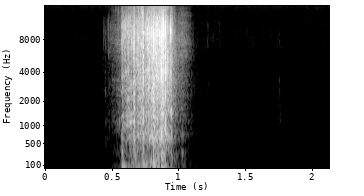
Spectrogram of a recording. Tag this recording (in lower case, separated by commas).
domestic sounds, packing tape, tearing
